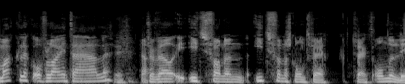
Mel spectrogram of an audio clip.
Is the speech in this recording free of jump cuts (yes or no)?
no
